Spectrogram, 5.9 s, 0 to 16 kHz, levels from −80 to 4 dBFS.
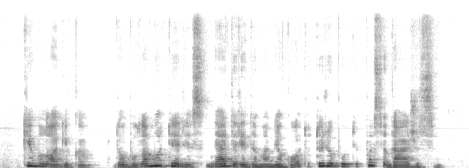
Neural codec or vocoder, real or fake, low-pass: none; real; 14.4 kHz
